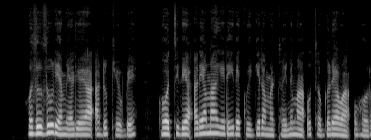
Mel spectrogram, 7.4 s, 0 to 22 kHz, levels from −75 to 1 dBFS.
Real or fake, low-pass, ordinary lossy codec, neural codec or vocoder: fake; none; none; codec, 44.1 kHz, 3.4 kbps, Pupu-Codec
